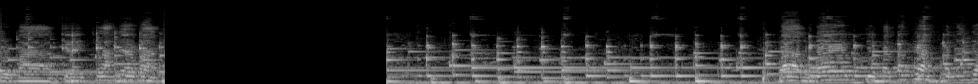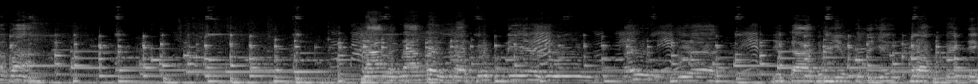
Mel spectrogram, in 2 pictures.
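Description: The audio has an audio dropout to silence from 1.64 s to 3.87 s: the signal cuts off abruptly, leaving about 2.2 s of silence with no room tone, then resumes mid-flow. This likely reflects a momentary loss of the input, such as a disconnected device or stray mute.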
